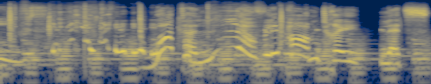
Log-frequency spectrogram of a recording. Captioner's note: giggles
